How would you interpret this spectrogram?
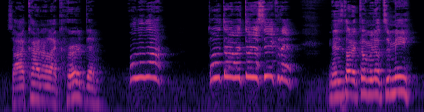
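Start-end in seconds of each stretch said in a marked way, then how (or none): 2.0-4.4 put-on very high-pitched Spanish with Puerto Rican accent. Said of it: "did your Puerto Rican accent come out".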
